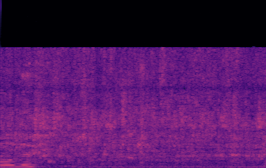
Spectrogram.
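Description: Steady splashing and trickling of water from the filters running on an aquarium.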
